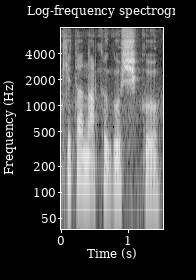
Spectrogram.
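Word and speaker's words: 北中城: Kitanakugusku, pronounced Kitanakugushiku in Uchinaguchi, and Nakagusuku Village, pronounced Nakagusuku in Uchinaguchi.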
